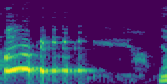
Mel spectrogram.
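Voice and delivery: high whoop then bell pings fading to a whisper; playful warning siren; alarm bell woo. Shown as a demonstration. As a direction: sound the alarm then let it die away. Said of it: "Little red bell going off".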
